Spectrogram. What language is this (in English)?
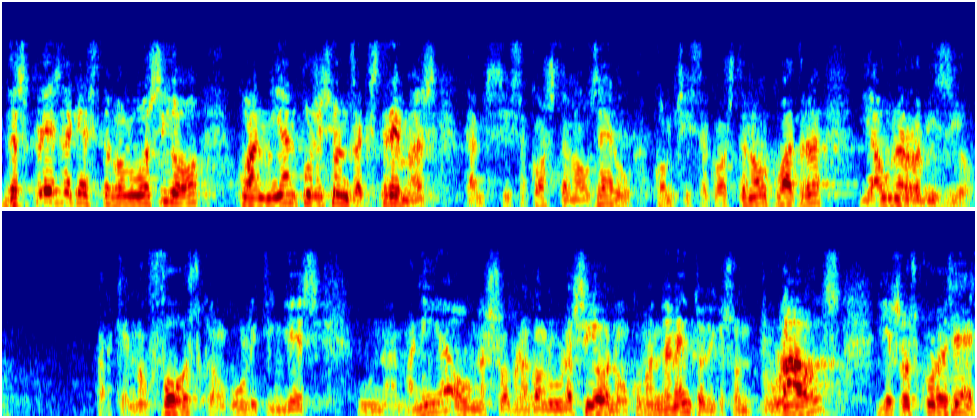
Catalan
